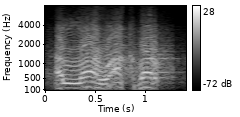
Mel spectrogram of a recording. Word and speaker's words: Allahu Akbar: Pour finir, voici la prononciation correcte du takbir répétée 5 fois et que vous pouvez vous entraîner à prononcer juste après. Allahu Akbar, Allahu Akbar, Allahu Akbar, Allahu Akbar, Allahu Akbar.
